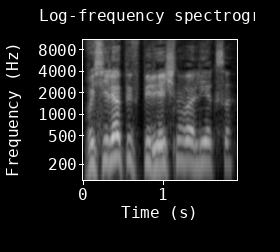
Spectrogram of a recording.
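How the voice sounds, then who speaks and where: An actor playing a cheeky, defiant young village lad in a radio play. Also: male voice, high-pitched, steady tone, brisk, a bit bright. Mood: pleading, cheeky. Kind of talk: Soviet radio play acting.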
